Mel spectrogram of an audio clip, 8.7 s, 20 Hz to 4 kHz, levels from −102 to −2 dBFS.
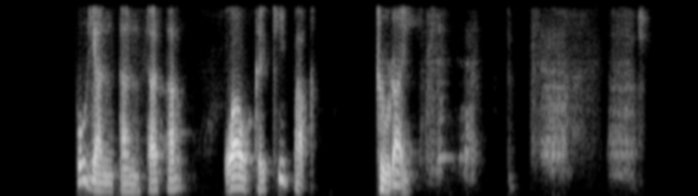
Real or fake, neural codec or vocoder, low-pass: fake; codec, 44.1 kHz, 2.6 kbps, SNAC; 3.6 kHz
